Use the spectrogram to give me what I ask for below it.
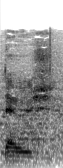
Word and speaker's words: Doge: saying it right no it is it is Doge oh Doge okay so doge is actually just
